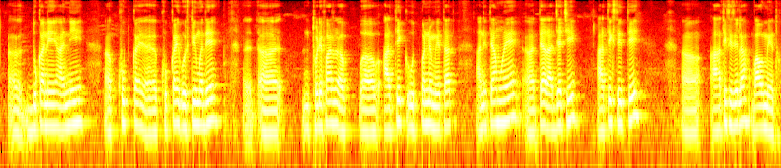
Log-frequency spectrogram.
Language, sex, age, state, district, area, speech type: Marathi, male, 18-30, Maharashtra, Yavatmal, urban, spontaneous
